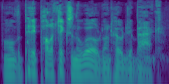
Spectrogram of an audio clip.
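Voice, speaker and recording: An actor playing a seasoned, wry older spy and mentor in a video game, with dry, needling humor. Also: male voice, very deep voice, quick pace, slightly rough, no echo. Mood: stern, fatherly.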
